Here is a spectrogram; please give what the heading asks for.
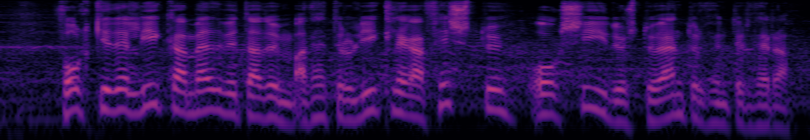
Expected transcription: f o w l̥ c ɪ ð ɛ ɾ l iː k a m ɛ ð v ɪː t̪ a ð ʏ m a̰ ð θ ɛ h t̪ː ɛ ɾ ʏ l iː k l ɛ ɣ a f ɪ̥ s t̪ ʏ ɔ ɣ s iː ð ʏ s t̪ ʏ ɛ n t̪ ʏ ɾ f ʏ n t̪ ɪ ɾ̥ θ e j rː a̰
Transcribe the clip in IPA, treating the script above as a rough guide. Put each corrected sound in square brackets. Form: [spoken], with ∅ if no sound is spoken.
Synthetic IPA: f o w l̥ c ɪ ð ɛ ɾ l iː k a m ɛ ð v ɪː t̪ a ð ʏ m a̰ ð θ ɛ h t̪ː ɛ ɾ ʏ l iː k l ɛ ɣ a f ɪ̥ s t̪ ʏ ɔ ɣ s iː ð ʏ s t̪ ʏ ɛ n t̪ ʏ ɾ f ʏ n t̪ ɪ ɾ̥ θ e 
